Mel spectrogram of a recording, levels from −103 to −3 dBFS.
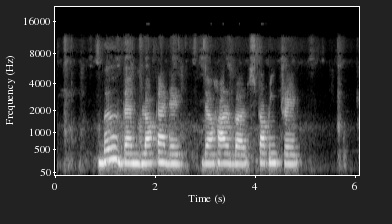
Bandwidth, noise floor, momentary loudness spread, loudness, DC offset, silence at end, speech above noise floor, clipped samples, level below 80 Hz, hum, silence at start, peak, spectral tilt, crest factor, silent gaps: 11.5 kHz; -67 dBFS; 11 LU; -19 LUFS; under 0.1%; 1.25 s; 49 dB; under 0.1%; -70 dBFS; none; 0.85 s; -6 dBFS; -8 dB/octave; 14 dB; none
